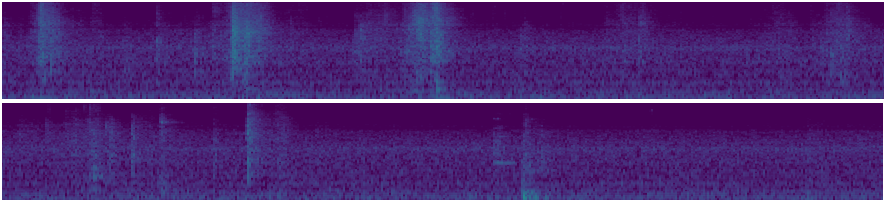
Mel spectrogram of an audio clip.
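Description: Yellow paper envelope being handled and torn open, a few short dry crinkles of paper, then a hard plastic card holder set down on the table with a single knock a little after five seconds in.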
